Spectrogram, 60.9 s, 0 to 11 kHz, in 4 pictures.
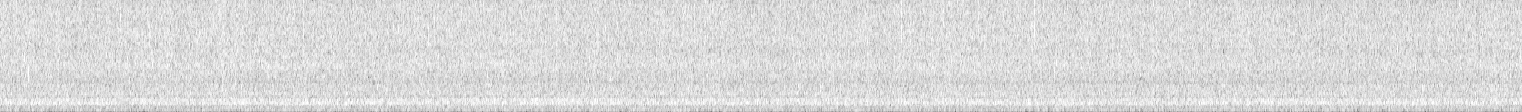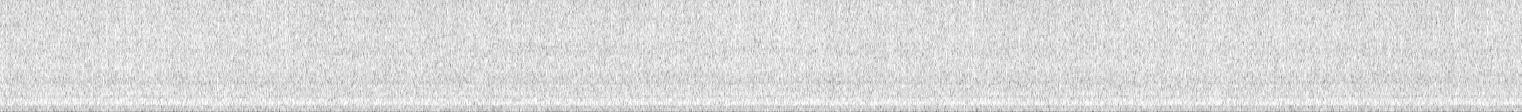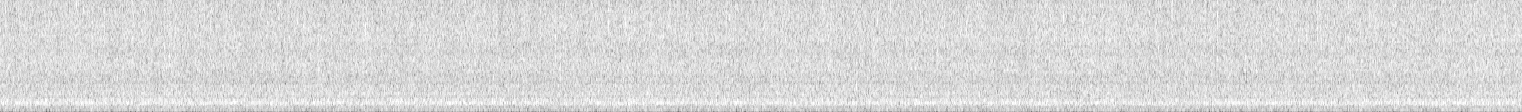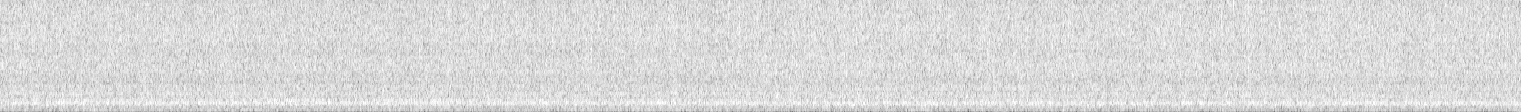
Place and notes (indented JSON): {
  "title": "Griffith Park, Dublin, Co. Dublin, Ireland - Tolka at Large Weir",
  "date": "2015-05-13 11:00:00",
  "description": "Bealtaine workshops with older people exploring the soundscape and landscape of the River Tolka as it flows through Griffith Park in Drumcondra, Dublin. Recordings were made through a series of walks along the river. The group reflected on these sounds through drawing and painting workshops in Drumcondra library beside the park.",
  "latitude": "53.37",
  "longitude": "-6.26",
  "altitude": "11",
  "timezone": "Europe/Dublin"
}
